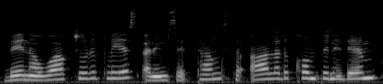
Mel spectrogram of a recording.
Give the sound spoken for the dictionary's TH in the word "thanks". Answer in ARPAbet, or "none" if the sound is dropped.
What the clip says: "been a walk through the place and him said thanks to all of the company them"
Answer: T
